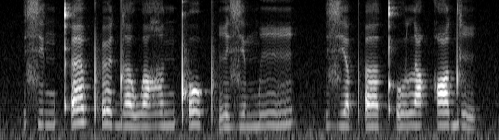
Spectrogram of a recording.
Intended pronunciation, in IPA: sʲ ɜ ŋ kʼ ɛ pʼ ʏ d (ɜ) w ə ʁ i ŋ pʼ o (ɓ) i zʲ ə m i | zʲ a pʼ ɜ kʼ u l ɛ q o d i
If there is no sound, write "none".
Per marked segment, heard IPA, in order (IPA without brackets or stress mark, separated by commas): ɜ, pʼ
